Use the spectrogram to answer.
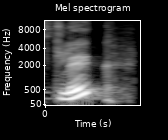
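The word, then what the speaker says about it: Qlik: very well-known company called click it is actually qli ik but we pronounce it as click uh they are the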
